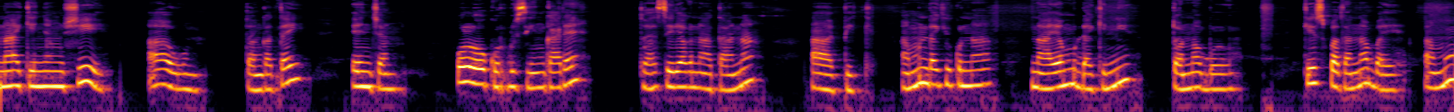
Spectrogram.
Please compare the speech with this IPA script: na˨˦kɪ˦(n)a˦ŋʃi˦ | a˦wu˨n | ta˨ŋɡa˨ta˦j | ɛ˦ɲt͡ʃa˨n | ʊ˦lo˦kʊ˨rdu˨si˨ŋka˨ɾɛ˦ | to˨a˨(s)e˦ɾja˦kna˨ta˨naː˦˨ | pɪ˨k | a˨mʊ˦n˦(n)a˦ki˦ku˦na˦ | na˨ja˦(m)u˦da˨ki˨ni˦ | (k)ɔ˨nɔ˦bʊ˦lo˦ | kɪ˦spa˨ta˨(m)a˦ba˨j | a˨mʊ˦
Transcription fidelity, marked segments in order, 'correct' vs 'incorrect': incorrect, correct, incorrect, correct, incorrect, incorrect

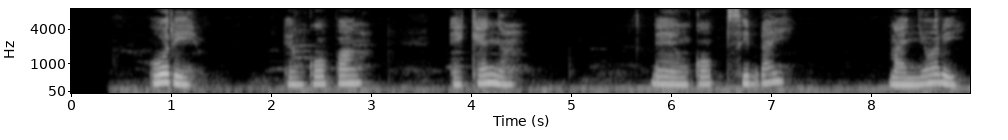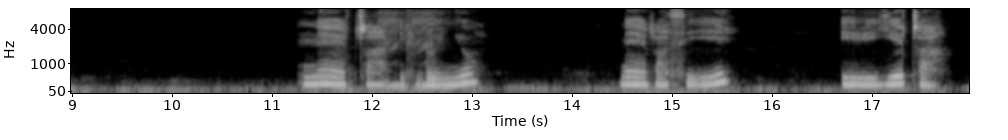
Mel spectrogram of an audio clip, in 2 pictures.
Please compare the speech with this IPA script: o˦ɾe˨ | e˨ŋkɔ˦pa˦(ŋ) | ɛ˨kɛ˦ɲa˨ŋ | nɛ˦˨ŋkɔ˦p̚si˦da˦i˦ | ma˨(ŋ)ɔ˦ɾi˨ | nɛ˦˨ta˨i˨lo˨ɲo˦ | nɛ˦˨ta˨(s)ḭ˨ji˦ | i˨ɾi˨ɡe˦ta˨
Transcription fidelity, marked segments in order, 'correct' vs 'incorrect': correct, incorrect, correct

